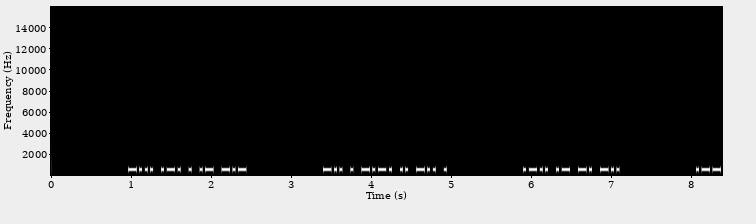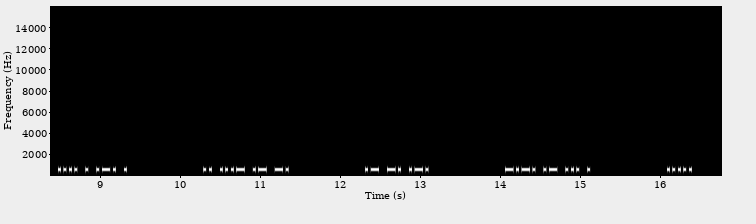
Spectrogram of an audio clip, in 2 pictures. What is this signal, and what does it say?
Morse code, heard as a keyed tone, about 34 wpm, 550 Hz. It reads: BREAK DECIDE LAND WHERE IVAN ANR CASE 5
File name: Ultimate Word List / 35WPM Ultimate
